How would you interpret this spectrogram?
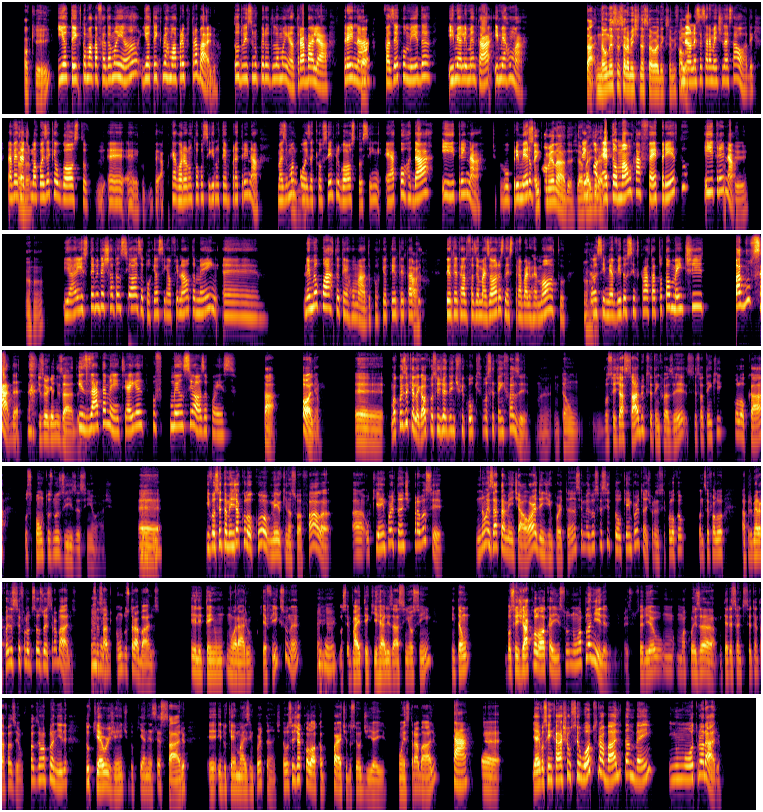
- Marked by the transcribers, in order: tapping; chuckle; other background noise
- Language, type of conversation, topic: Portuguese, advice, Como decido o que fazer primeiro no meu dia?
- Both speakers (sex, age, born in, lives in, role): female, 35-39, Brazil, Spain, user; male, 45-49, Brazil, Spain, advisor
